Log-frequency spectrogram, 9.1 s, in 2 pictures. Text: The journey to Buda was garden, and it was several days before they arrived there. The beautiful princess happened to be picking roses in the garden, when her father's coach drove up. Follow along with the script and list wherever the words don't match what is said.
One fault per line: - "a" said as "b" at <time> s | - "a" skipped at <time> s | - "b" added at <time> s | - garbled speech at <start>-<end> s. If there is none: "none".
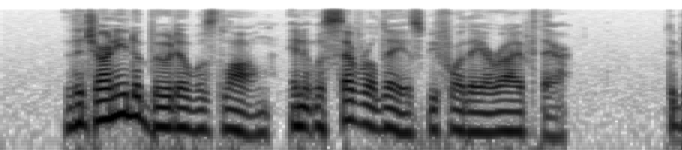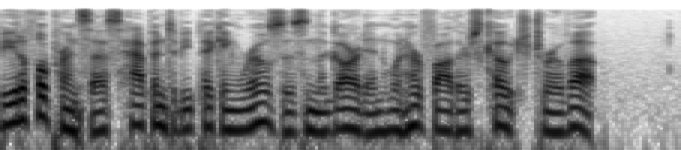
- "garden" said as "long" at 1.5 s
